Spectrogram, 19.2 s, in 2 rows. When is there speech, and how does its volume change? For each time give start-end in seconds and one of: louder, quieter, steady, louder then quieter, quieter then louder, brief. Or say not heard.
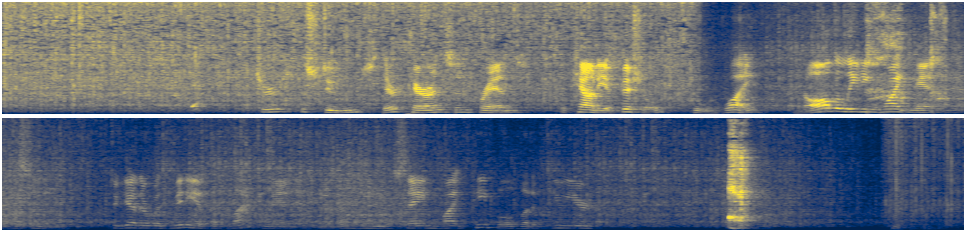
2.5-15.6 quieter.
